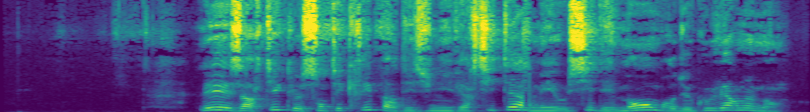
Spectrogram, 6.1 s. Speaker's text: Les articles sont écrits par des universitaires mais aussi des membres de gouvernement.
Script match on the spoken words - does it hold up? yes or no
yes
